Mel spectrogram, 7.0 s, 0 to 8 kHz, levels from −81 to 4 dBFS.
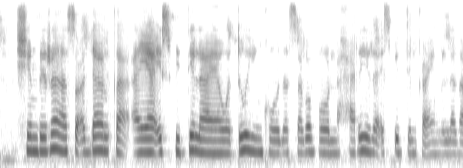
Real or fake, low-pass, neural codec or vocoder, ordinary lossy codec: fake; 7.2 kHz; codec, 16 kHz, 2 kbps, FunCodec, trained on Chinese and English, 25 frames a second; none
